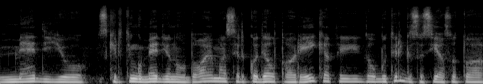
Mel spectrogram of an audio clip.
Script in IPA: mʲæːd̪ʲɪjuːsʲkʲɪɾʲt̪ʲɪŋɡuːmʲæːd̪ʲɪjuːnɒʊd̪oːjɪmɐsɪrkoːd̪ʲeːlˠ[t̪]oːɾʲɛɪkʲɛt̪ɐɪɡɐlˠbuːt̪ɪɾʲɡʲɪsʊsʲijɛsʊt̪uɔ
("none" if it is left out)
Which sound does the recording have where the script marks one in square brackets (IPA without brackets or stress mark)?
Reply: t̪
